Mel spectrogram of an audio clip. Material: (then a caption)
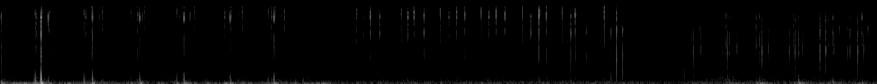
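Resin. A solid green number 6 pool ball made of hard resin is held in the hand and tapped and scratched with long acrylic nails. Quick, sharp clicks and bright scratching strokes come in rapid, uneven bursts, each dying away almost instantly, over a low steady hum.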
